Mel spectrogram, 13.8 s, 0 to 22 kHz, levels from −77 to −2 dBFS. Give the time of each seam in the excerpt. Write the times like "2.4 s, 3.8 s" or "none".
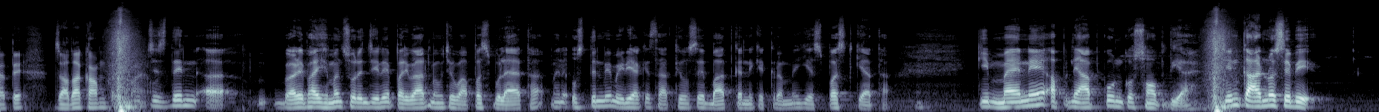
1.4 s, 12.1 s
